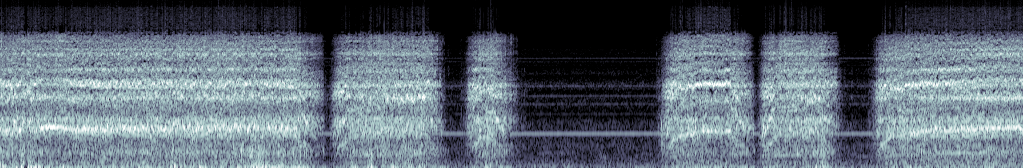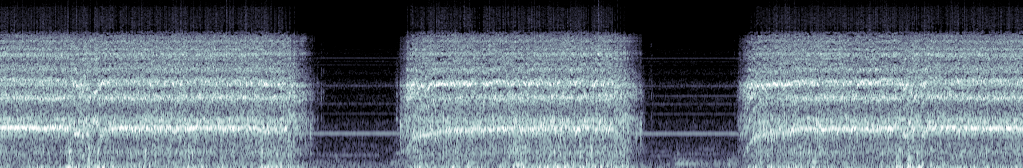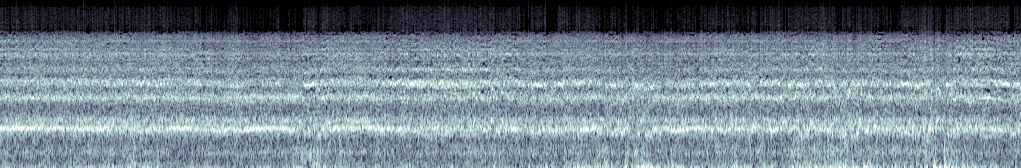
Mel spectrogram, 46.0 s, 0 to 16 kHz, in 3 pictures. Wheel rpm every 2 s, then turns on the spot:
220, 210, 150, 90, 10, 130, 90, 220, 240, 200, 40, 220, 90, 140, 230, 230, 230, 230, 220, 220, 220, 230, 210.
none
